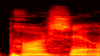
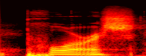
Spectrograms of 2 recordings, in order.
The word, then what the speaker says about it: Porsche: It's what Porsche, or as the Americans say, Porsche.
